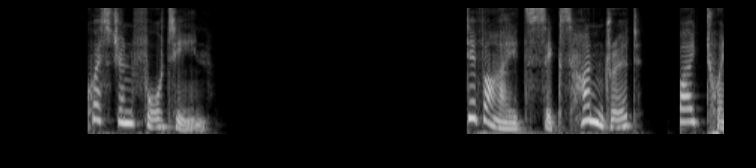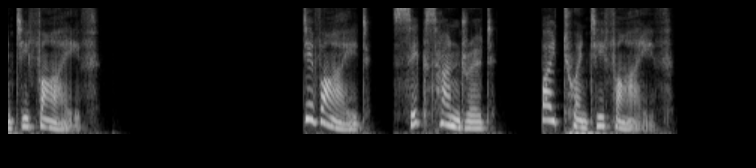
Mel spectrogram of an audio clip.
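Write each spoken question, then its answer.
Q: Divide 600 by 25.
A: 24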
